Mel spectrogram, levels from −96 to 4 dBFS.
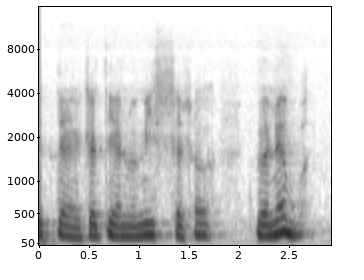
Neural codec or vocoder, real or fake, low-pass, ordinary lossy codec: none; real; 14.4 kHz; Opus, 32 kbps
